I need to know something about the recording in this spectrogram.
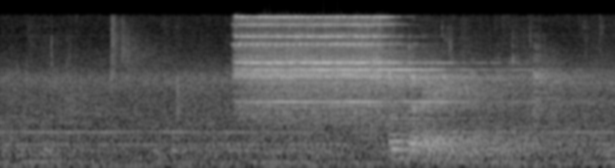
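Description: A telephone ring, a bright tone with many steady high overtones, lasting just under two seconds from about a second and a half in. A brief muffled sound comes under the ring near its end.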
